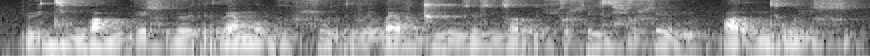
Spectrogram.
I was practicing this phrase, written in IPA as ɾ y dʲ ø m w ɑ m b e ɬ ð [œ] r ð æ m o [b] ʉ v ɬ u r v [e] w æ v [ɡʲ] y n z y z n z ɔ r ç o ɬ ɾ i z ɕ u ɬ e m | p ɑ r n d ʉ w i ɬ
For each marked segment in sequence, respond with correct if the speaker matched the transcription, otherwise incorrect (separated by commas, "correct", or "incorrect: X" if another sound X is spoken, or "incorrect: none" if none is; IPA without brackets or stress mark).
incorrect: ø, correct, correct, incorrect: d͡ʒ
